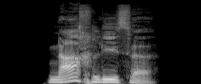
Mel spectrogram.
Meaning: first/third-person singular dependent subjunctive II of nachlassen
- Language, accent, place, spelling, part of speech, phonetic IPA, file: German, Germany, Berlin, nachließe, verb, [ˈnaːxˌliːsə], De-nachließe.ogg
